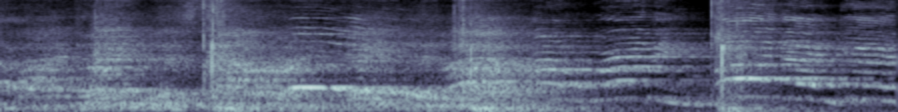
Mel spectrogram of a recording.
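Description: A woman singing a worship song to her own strummed acoustic guitar, with a congregation singing along; sharp strum strokes stand out a few times.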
